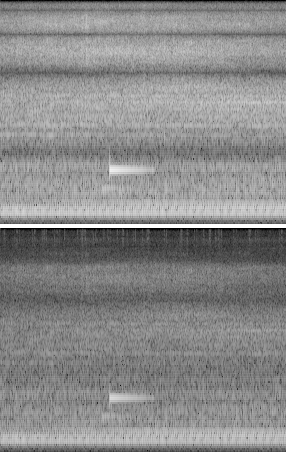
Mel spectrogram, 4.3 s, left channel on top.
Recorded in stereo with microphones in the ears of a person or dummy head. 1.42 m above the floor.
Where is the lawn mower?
75° left (ahead or behind).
